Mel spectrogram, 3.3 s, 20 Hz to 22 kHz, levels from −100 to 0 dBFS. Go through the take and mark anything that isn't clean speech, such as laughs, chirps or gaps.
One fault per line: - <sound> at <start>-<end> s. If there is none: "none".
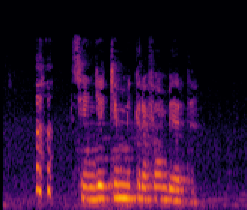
- laugh at 0.5-0.7 s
